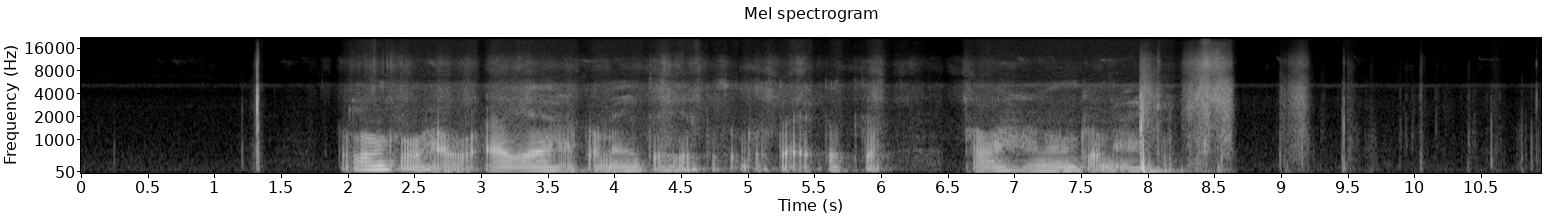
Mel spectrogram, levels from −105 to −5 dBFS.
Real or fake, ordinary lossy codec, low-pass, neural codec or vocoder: real; none; none; none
